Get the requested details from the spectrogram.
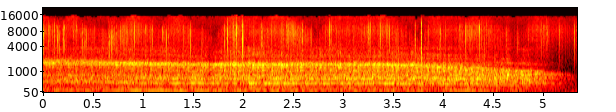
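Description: A car's steady engine drone, loud, holds for several seconds with a low rumble beneath it, then tapers off slightly at the end. The car carries Mr. Keel and is driven by Ding Dong, the giant wrestler. No one speaks.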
